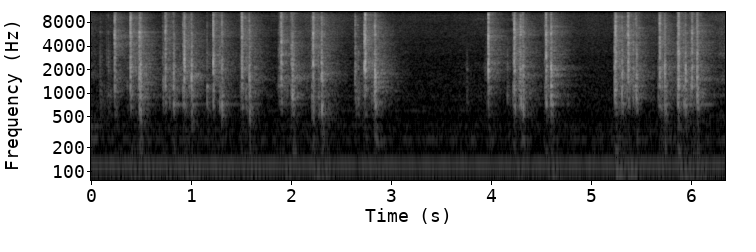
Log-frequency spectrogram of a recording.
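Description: Typing on a computer keyboard: quick runs of keystrokes, with a pause of about a second midway before the typing resumes.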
